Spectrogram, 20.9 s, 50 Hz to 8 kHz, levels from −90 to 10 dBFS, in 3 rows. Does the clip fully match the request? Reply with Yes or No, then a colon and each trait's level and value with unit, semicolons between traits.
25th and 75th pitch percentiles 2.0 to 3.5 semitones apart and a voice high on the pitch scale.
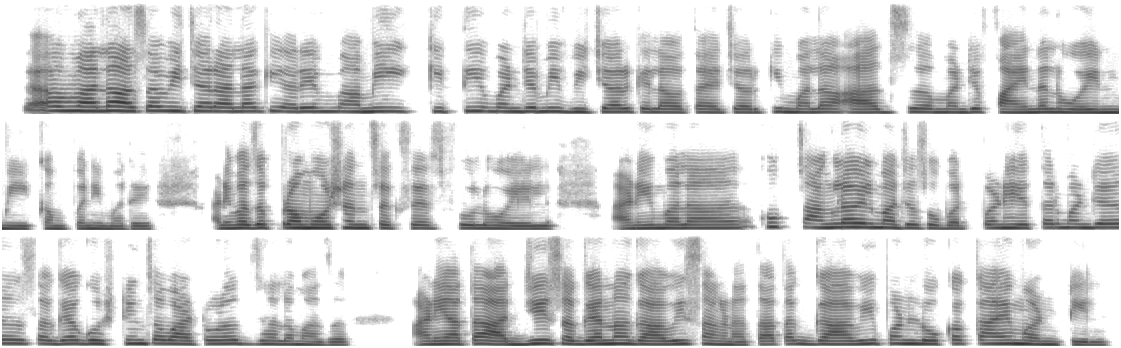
Yes: average, 3.2 semitones; high, 230 Hz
